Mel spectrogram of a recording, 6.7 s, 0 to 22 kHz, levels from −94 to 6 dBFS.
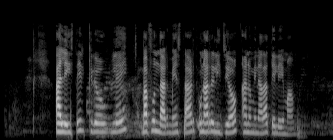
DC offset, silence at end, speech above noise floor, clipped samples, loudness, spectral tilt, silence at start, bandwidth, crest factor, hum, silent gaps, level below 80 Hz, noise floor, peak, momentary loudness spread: under 0.1%; 0.8 s; 40 dB; under 0.1%; -28 LUFS; -4 dB/octave; 1.1 s; 11 kHz; 26 dB; none; none; -82 dBFS; -69 dBFS; -4 dBFS; 15 LU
